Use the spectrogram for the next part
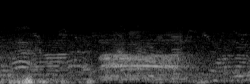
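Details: Cattle at the Batajor cattle market in Bhaluka, Mymensingh, where large cattle are sold to farmers: a drawn-out, even moo lasting under a second, surrounded by traders' voices haggling over prices.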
